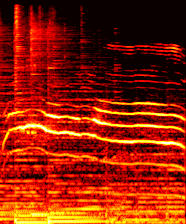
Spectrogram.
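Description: A cartoon cat from a Hindi moral story about a city mouse and a village mouse lets out one long, drawn-out meow, close and clear, with no talk over it.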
